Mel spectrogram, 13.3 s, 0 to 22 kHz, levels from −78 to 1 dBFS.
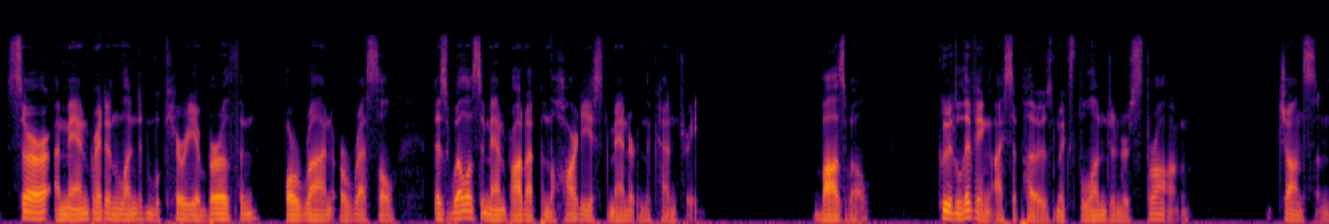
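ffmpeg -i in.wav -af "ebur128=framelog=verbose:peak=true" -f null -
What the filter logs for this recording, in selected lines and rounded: Integrated loudness:
  I:         -24.8 LUFS
  Threshold: -35.8 LUFS
Loudness range:
  LRA:         5.0 LU
  Threshold: -46.1 LUFS
  LRA low:   -29.3 LUFS
  LRA high:  -24.2 LUFS
True peak:
  Peak:       -4.3 dBFS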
